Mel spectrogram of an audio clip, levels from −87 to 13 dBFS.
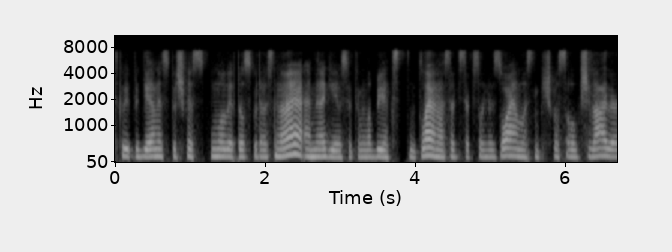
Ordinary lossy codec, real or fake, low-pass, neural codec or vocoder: MP3, 96 kbps; fake; 7.2 kHz; codec, 16 kHz, 0.5 kbps, FreqCodec, larger model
